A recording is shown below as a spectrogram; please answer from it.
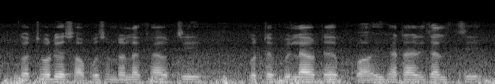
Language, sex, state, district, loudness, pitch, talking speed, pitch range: Odia, male, Odisha, Khordha, -19 LUFS, 115 Hz, 155 wpm, 110-115 Hz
